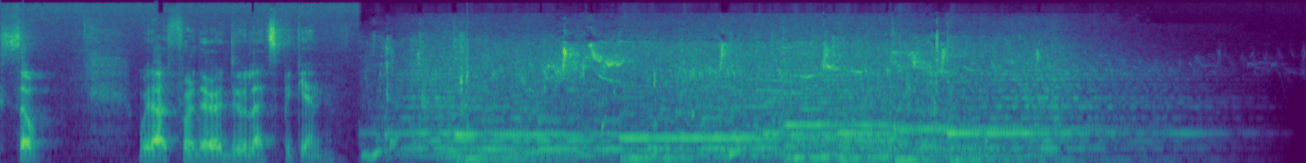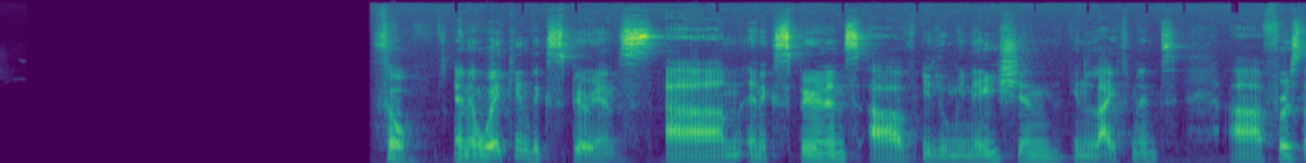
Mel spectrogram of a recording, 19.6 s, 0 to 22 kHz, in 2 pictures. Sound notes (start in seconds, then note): 2.7 peaceful music; 2.8 birds chirping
